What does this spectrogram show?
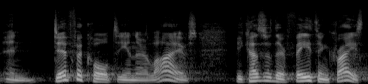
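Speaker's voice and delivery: ordinary talk, nothing marked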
